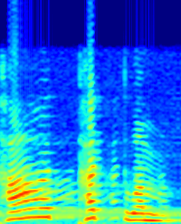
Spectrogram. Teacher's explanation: ಥ ದೀರ್ಘ ಬಂದು ನಂತರ ಆಘಾತ ಥ ಮೇಲೆ ಸಹ ಆಘಾತ ಮುಂದೆ ತ್ವ ಸಂಯುಕ್ತ ಅಕ್ಷರ ಬಂದ ಕಾರಣ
